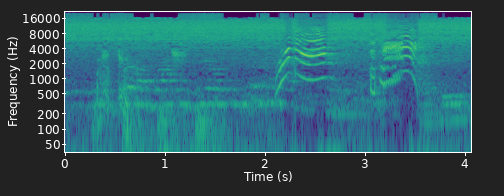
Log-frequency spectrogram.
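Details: Pet parrot that says "mummy" and "radhe radhe" gives two wavering, nasal, speech-like utterances after two seconds, preceded by faint murmuring, with a continuous hiss throughout.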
